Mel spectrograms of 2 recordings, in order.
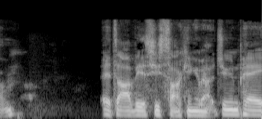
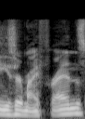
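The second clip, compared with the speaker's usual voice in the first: normal talking voice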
